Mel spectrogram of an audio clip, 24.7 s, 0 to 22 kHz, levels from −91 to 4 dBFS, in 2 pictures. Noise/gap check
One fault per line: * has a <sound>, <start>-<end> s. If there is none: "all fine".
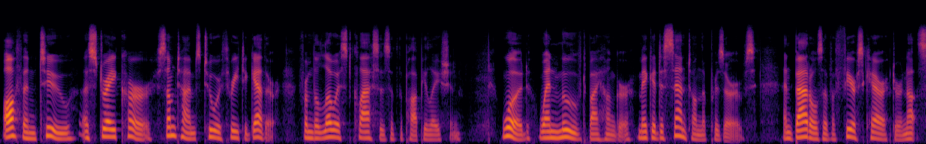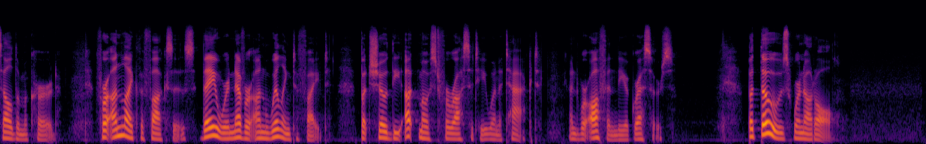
all fine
